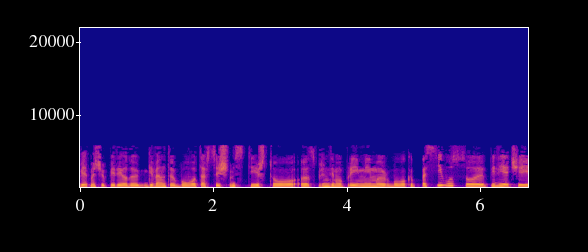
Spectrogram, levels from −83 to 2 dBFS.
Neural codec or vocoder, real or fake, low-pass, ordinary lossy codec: codec, 16 kHz, 0.9 kbps, LongCat-Audio-Codec; fake; 7.2 kHz; MP3, 24 kbps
